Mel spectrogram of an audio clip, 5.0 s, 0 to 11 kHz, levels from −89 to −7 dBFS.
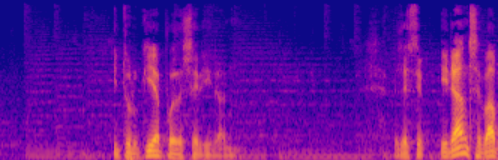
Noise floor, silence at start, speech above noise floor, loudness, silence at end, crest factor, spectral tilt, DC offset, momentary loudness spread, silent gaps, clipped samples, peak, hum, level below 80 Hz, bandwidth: -55 dBFS; 1.15 s; 27 dB; -29 LUFS; 0 s; 24 dB; -5.5 dB/octave; under 0.1%; 22 LU; none; under 0.1%; -8 dBFS; none; -48 dBFS; 10.5 kHz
